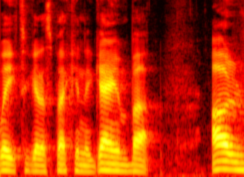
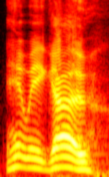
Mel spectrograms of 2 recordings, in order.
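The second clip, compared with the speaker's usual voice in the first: loud, high "here we go" as the match nears; excited shout; 4 semitones higher, 12 dB louder, slower than usual. Real, not acted. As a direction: call it out, buzzing. Kickoff approaching, excited.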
